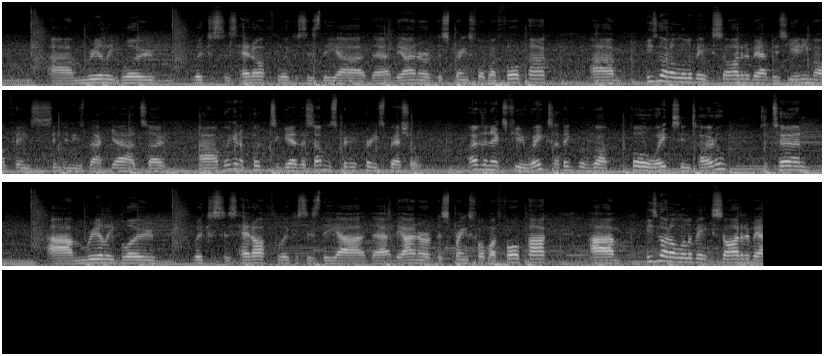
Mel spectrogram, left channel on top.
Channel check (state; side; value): drops out; right; at 7.7 s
